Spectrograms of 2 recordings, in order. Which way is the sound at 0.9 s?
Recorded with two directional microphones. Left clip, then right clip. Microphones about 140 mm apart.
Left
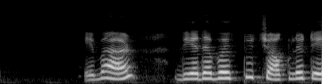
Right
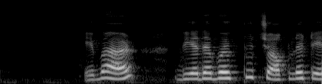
20° left (ahead or behind).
